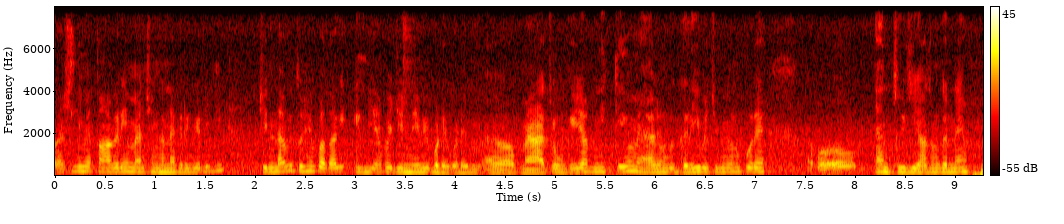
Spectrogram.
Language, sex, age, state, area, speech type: Dogri, male, 18-30, Jammu and Kashmir, rural, spontaneous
